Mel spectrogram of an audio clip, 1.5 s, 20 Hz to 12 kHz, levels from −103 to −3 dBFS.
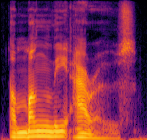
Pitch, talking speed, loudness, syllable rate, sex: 100 Hz, 120 wpm, -18 LUFS, 4.1 syllables/s, male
